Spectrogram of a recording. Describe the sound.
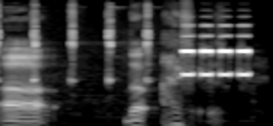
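A timer alarm goes off with four quick, evenly spaced high-pitched electronic beeps, loud, right after a person briefly speaks.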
